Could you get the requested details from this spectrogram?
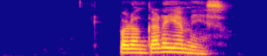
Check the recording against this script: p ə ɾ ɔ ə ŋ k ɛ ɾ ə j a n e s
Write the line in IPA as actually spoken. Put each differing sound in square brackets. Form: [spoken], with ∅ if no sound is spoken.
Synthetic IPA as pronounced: p ə ɾ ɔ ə ŋ k [a] ɾ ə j a [m] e s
